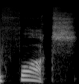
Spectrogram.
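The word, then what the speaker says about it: Fawkes: fox day f-a-w-k-e-s Sky Fox right but with the accent isn't it pronounced Fox well you say [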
